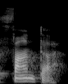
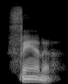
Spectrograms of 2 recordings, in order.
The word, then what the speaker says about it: Fanta: In America, we do not pronounce the word Fanta. It is pronounced Fana. Fana. Use the short A sound. Before the N, it changes a little bit. It becomes a little more nasal in your nose.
